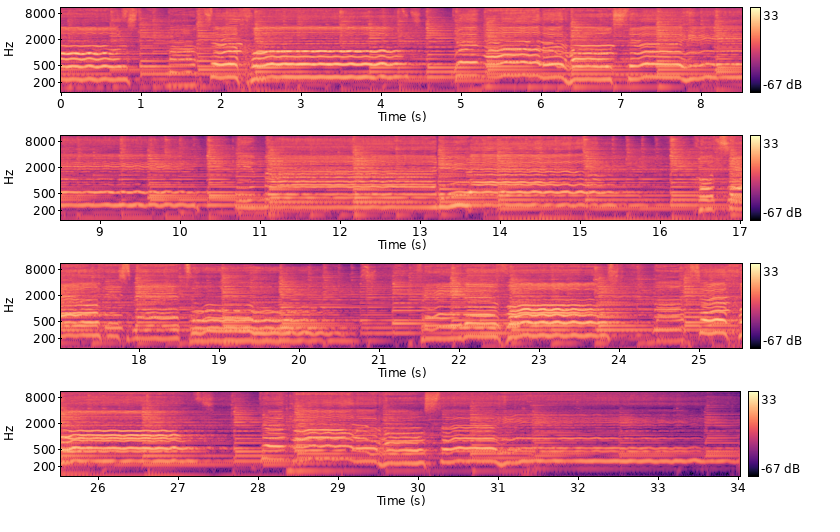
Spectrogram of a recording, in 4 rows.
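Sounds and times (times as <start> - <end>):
instrumental accompaniment: 0.0 - 34.0
voices singing worship song: 0.0 - 34.0.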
